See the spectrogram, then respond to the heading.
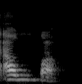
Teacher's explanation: lafaz Allah didahului fathah maka dibaca tebal. Makanya khusus lafaz Allah ee itu a-nya tebal. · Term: Fathah tebal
